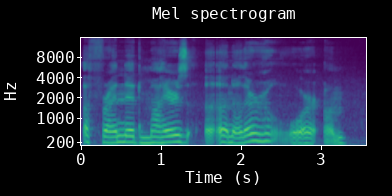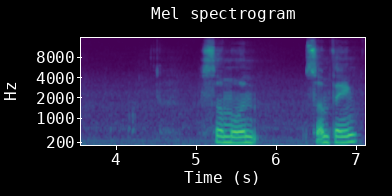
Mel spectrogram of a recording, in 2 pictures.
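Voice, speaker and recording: An earnest exiled female knight, voiced by a woman for a romantic fantasy audio drama. Her voice is low and mellow, and she takes her time. She carries herself solemnly, yet her words can stumble when she is flustered. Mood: flustered, shy. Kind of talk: scripted romantic audio roleplay, addressing the listener.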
